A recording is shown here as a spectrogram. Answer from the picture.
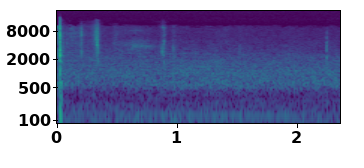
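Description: A football kicked once off the grass: a single sharp thud right at the start, followed by a low steady rumble.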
